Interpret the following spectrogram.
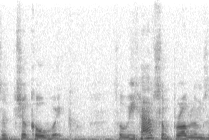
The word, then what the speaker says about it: Djokovic: djokovic so people should uh normally say that digovic so it it is pronounced as jokovic so we have some problems in relation to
